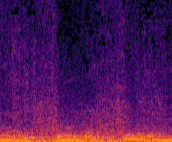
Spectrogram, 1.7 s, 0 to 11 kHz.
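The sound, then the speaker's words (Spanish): A lion roars loudly, a deep, rumbling call with rising and falling pitch that carries steadily through the whole short moment with no pause. “Pero un felino en peligro de extinción los entornos naturales están desapareciendo en África y la población de leones se ha reducido a casi la mitad en los últimos 20 años.”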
